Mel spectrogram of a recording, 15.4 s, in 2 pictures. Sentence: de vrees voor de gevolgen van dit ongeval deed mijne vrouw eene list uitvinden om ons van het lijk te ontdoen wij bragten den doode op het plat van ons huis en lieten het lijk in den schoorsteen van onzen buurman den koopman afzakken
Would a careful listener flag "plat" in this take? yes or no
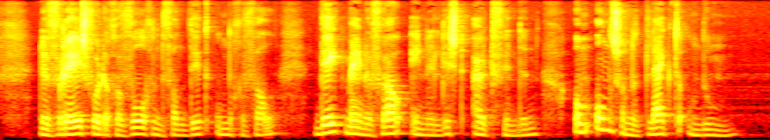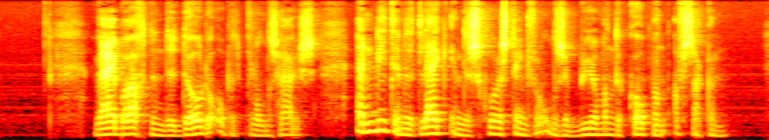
yes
